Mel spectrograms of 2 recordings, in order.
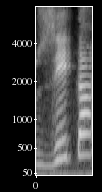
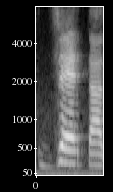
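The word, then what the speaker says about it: ζήτα: understand this I mean normally the letter the name of a letter starts the starting is the sound as well so Epsilon it's a Epsilon so Zita is the I mean this is the the logic for with the alphabets to give you the name and the first the first letter of the name of this alphabet indicates the actual sound of this letter um so I don't get white there is Zeta the letter n z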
